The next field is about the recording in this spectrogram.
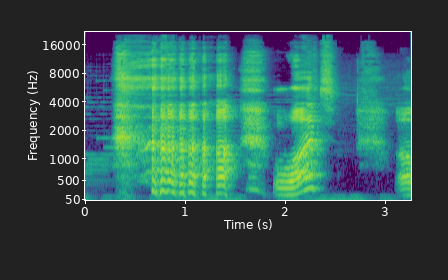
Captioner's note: chuckles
